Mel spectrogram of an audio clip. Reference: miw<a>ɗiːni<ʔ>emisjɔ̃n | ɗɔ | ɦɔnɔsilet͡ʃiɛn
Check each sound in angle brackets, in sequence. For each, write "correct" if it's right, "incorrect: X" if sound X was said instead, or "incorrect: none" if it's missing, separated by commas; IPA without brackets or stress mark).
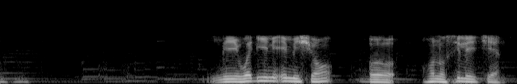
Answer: correct, correct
